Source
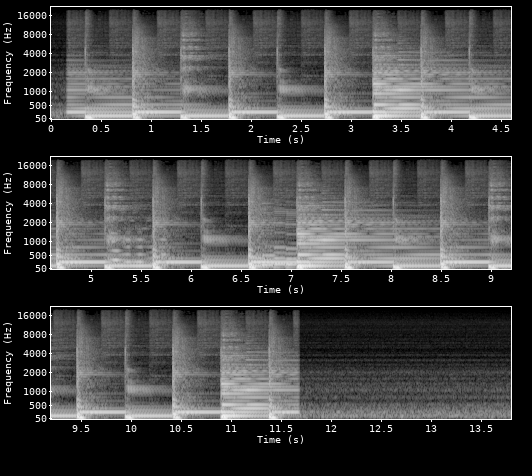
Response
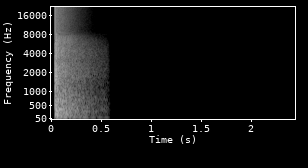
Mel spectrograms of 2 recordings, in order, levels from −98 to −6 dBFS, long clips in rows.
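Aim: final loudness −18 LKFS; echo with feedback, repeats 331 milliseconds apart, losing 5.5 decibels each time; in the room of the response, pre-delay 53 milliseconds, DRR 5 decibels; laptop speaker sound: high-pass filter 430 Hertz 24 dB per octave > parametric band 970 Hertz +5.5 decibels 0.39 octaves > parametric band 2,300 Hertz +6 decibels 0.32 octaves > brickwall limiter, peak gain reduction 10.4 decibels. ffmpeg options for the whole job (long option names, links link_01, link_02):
-filter_complex "[0:a]aecho=1:1:331|662|993|1324|1655|1986|2317:0.531|0.281|0.149|0.079|0.0419|0.0222|0.0118,asplit=2[link_01][link_02];[1:a]atrim=start_sample=2205,adelay=53[link_03];[link_02][link_03]afir=irnorm=-1:irlink=0,volume=-19dB[link_04];[link_01][link_04]amix=inputs=2:normalize=0,highpass=frequency=430:width=0.5412,highpass=frequency=430:width=1.3066,equalizer=frequency=970:width_type=o:width=0.39:gain=5.5,equalizer=frequency=2300:width_type=o:width=0.32:gain=6,volume=10.5dB,alimiter=limit=-6.5dB:level=0:latency=1"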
